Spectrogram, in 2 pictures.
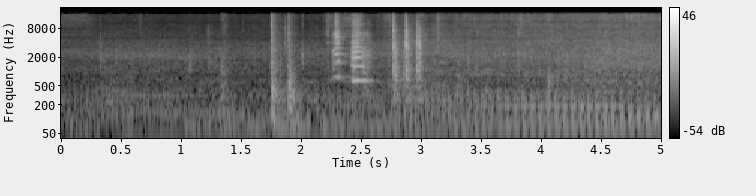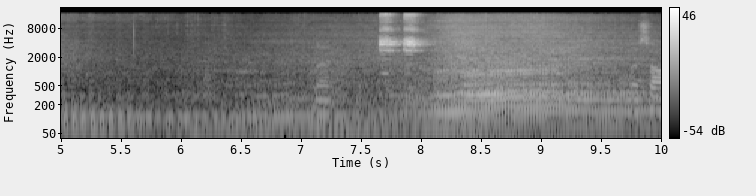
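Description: A road vehicle's engine passing close by. Its hum builds from about three seconds in and is loudest near the end. There are a few sharp clicks about two seconds in and a brief high burst about eight seconds in.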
